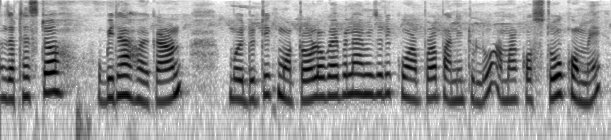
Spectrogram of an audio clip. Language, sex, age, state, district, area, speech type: Assamese, female, 30-45, Assam, Golaghat, urban, spontaneous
